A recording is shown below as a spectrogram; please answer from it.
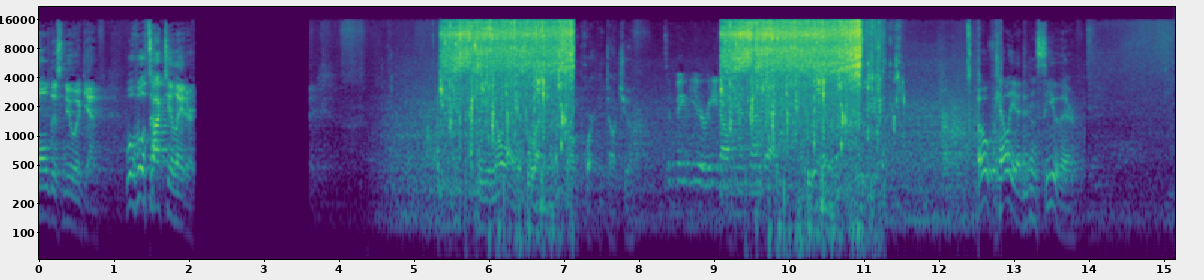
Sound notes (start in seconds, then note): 7.9 coffee slurping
